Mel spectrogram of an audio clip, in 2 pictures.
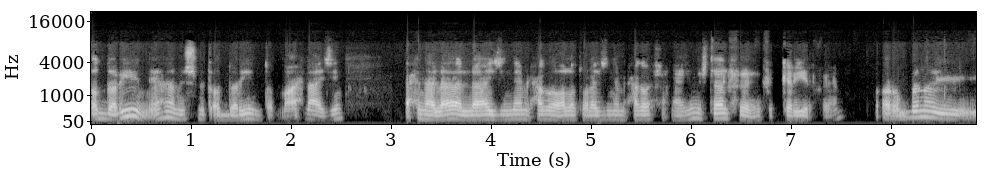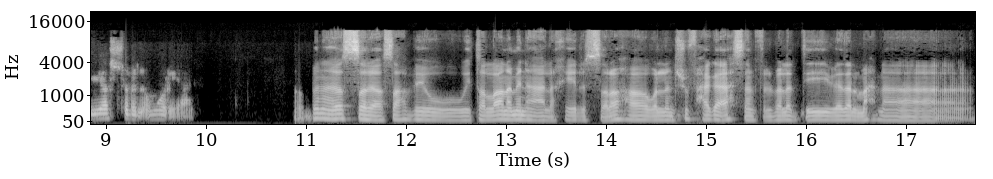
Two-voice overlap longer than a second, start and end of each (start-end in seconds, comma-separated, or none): none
